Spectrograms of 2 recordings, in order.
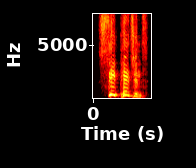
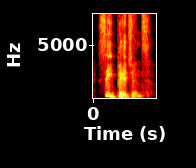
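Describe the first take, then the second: First: Drawn-out teasing nickname; slow mocking taunt. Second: Much lower, slow, gloating nickname; deep mocking taunt. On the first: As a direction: savour the insult slowly. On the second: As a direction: drop the voice low and gloat. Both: Real, not acted. Taunting rival fans with nicknames.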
